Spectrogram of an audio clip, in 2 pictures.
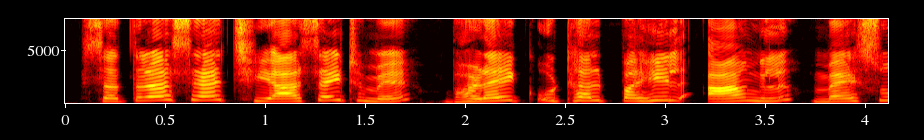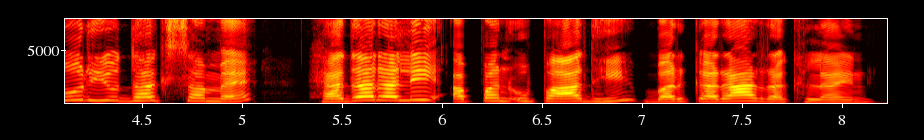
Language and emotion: Maithili, neutral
